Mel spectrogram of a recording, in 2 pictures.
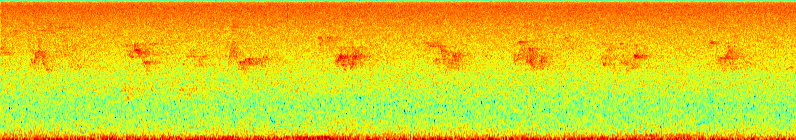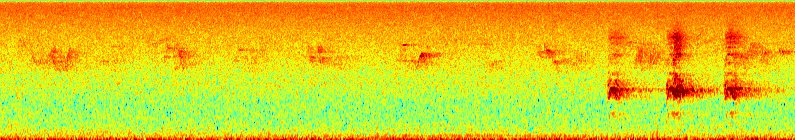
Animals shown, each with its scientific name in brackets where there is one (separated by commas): Red-eyed Vireo (Vireo olivaceus), American Crow (Corvus brachyrhynchos)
